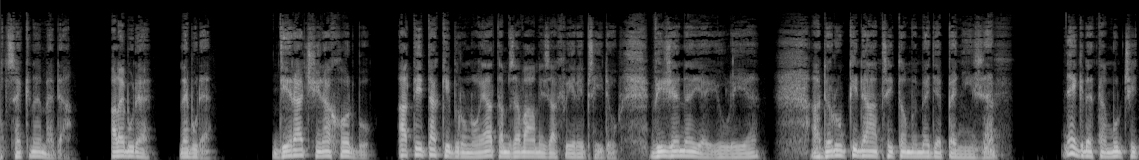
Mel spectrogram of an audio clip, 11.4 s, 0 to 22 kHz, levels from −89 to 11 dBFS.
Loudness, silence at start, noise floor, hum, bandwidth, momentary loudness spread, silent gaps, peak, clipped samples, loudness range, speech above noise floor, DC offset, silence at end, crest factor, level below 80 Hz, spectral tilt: -18 LUFS; 0 s; -87 dBFS; none; 14 kHz; 13 LU; 10.46-10.50 s; 0 dBFS; under 0.1%; 2 LU; 71 dB; under 0.1%; 0 s; 16 dB; -38 dBFS; -6.5 dB/octave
